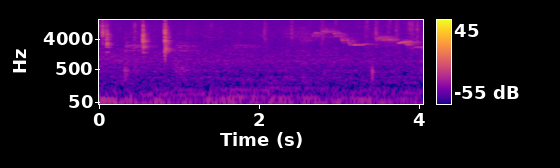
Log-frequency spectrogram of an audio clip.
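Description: Quiet greenhouse background with a steady low hum and a few faint light ticks in the first second. A small bird gives a short chirp that falls in pitch near the end.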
